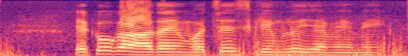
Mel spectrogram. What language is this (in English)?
Telugu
